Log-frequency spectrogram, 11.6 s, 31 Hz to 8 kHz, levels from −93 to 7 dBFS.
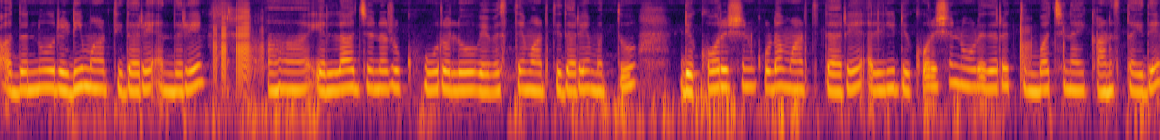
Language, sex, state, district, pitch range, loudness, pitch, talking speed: Kannada, female, Karnataka, Belgaum, 225-245 Hz, -18 LUFS, 230 Hz, 115 wpm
